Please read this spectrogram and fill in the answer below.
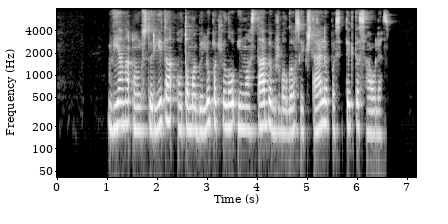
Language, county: Lithuanian, Šiauliai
